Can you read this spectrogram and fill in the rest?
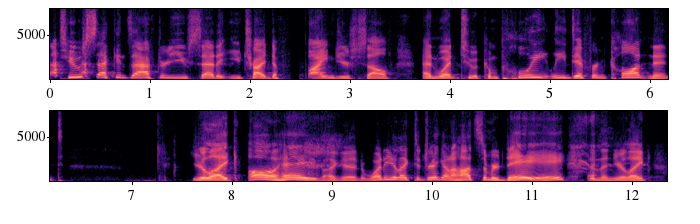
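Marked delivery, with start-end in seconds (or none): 8.1-11.3 imitated Canadian accent. Teasing someone whose accent drifted to another continent: put-on canadian accent. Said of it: "Canadian accent".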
